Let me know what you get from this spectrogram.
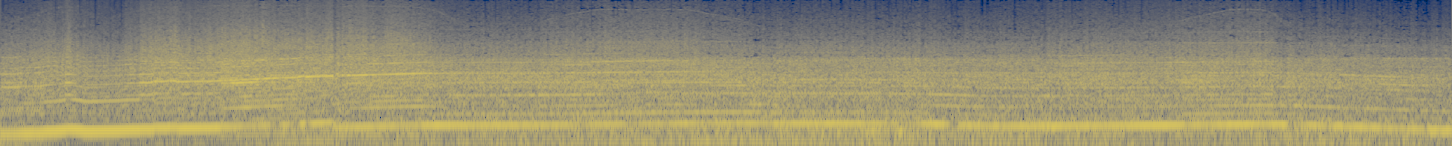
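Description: Ford Fiesta EcoBoost's turbocharged engine at high revs, heard from inside the cabin, its note climbing over the first few seconds as the car accelerates, then held steady with a couple of brief dips.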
